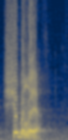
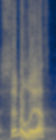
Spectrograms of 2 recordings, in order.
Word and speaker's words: Shibboleth: If he answered, "No," they told him, "Please say Shibboleth." If he said Sibboleth, because he could not pronounce it correctly, they seized him and killed him at the fords of the Jordan.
